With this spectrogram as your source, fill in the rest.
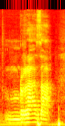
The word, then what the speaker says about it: MarazA: MarazA. That's how you pronounce it.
